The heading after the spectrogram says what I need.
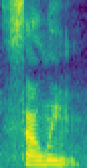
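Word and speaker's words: Samhain: Haan but it's pronounced sewing and let me click on something here and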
